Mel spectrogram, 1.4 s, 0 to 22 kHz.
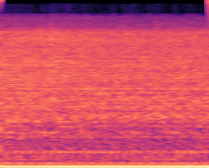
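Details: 2004 Honda Civic EM2 D17, first start after water pump and timing belt replacement, coolant still to be bled: low even rumble at steady idle, no knocks, misses or whine; runs smoothly.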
